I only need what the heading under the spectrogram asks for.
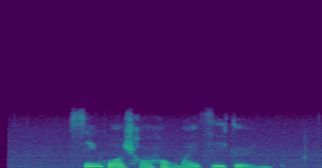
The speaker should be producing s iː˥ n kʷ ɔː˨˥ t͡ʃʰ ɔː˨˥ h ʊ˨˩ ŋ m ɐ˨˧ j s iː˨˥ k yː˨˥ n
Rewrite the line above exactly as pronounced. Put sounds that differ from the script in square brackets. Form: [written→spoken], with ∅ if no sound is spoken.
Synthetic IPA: s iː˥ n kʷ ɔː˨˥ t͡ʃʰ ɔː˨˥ h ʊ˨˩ ŋ m ɐ˨˧ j [s→t͡s] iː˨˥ k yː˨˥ n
